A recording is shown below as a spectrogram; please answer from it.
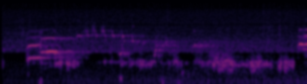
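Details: A pair of bald eagles communicating, trading thin, high chittering and piping notes in quick, uneven bursts over a soft murmur of background noise.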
